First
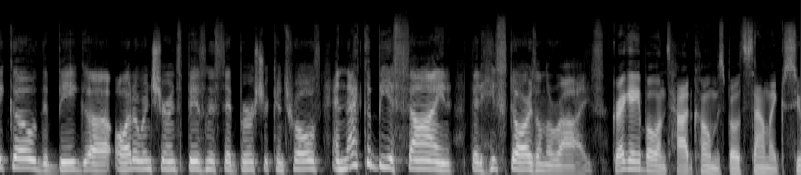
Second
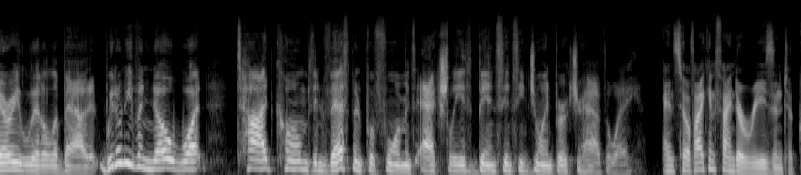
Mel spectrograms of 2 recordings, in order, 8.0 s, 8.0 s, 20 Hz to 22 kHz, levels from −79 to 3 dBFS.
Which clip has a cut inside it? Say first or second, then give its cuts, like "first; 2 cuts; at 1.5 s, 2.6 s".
first; 2 cuts; at 3.3 s, 6.1 s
